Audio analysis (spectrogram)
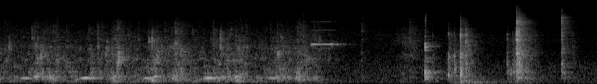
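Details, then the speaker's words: Whirlpool Cabrio Platinum washing machine WTW8900BC0 running a cycle: even, rhythmic water swishes about every half second, no knocking or grinding; normal wash agitation. "Now we'll let this thing run a complete cycle with this agitator. Make sure it's quiet. I'm not sure how well that's coming across in the video, but it's actually quite a bit quieter with my older agitator."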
